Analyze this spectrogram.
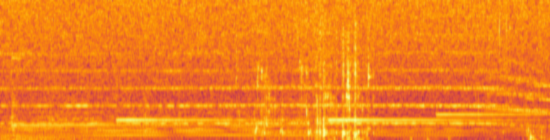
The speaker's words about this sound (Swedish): Ah, jag sörplar för att du ska höra hur härligt jag har det.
